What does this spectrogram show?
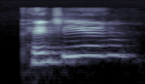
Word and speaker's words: Pigeon: presenter for tonight, Pigeon. I have never said your last name. Is that how you say it? That is correct. Just like the bird, even spelled the same.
